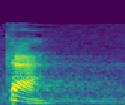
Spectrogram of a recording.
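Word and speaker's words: ك: Diucapkan dengan mengangkat pangkal lidah kita ke posisi di depan huruf Qaf. K. Diucapkan dengan mengalirkan nafas kita.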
